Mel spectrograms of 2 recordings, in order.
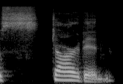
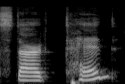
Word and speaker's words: started: with started so started notice here it's not started so we do have more of a flap T so it's not a TT but started started started and this is where the schah kind of helps you keep the mouth shape that's necessary for a more accurate sound so if you're going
